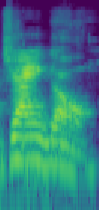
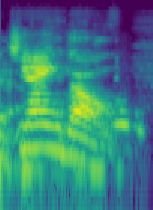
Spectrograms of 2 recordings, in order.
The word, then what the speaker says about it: Django: No, the J is silent. Oh, like Django. Yeah, kind of like that. The Django.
